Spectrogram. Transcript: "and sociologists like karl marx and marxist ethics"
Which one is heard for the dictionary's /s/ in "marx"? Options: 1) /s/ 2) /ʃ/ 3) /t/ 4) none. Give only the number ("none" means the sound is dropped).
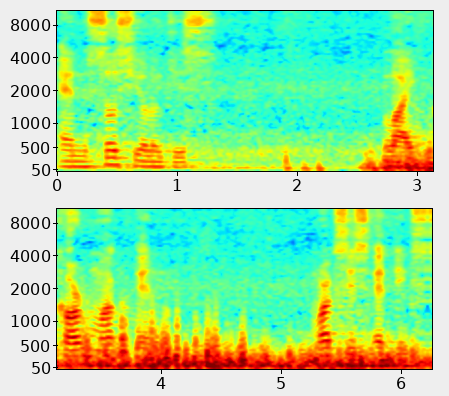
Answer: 4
